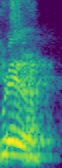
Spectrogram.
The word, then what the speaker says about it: Rhyu: How do you pronounce last name? It's Rue.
